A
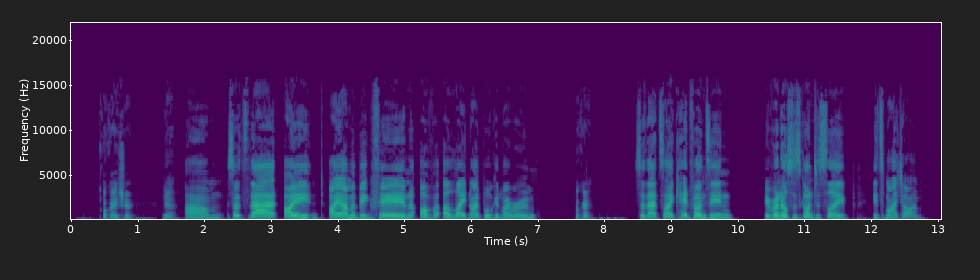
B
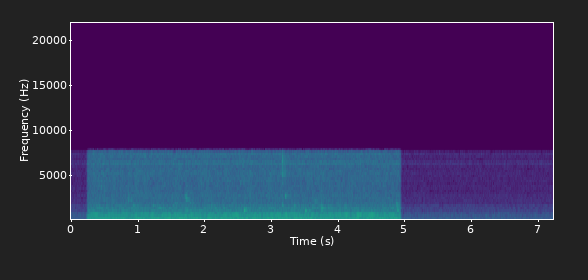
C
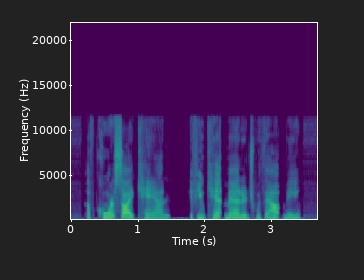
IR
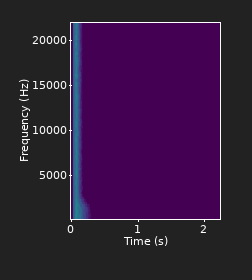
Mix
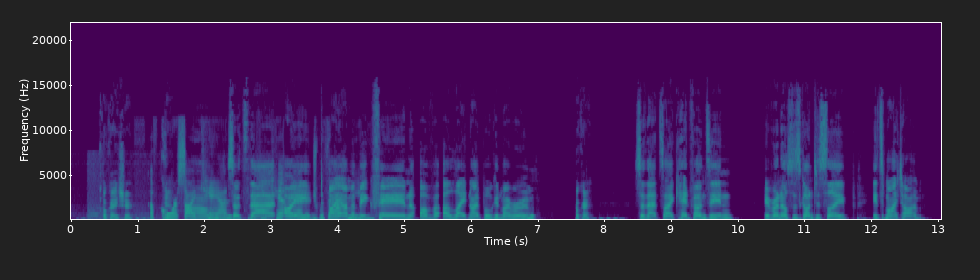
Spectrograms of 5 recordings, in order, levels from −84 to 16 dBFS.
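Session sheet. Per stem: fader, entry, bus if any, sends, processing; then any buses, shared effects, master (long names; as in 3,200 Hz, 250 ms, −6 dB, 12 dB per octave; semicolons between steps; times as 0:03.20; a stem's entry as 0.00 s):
+2.0 dB, 0.00 s, no send, parametric band 3,400 Hz +5 dB 1.7 octaves
−14.5 dB, 0.00 s, no send, high-pass filter 620 Hz 6 dB per octave; speech leveller; automatic ducking −13 dB, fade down 0.85 s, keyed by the first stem
−3.5 dB, 0.95 s, no send, low-shelf EQ 300 Hz −11 dB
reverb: not used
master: downward compressor 4 to 1, threshold −33 dBFS, peak gain reduction 16 dB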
